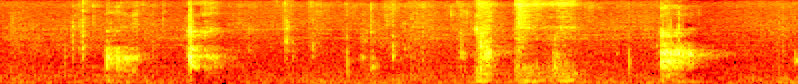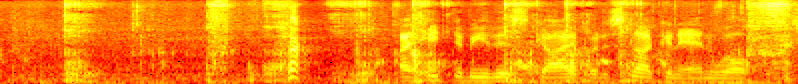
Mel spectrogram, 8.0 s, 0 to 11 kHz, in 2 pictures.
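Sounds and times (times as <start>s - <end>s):
French Bulldog snorting and grunting while eating a veggie burger: 0.4s - 3.6s, 4.3s - 7.9s
French Bulldog wet huffing breaths: 5.0s - 7.9s
speech: 6.2s - 7.9s.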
